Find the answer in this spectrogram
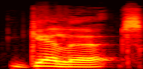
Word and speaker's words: Gellert: going to have to correct me on the pronunciation, Gellert's grave in Carnarvon, which is one of those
